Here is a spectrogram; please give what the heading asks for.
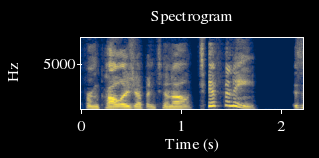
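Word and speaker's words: Tyfane: T YF A N E. And I was like, it's Tiffany.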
